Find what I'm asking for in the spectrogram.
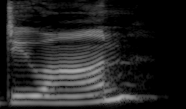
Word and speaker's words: Dubhan: The Irish Saint was the originally was Irish Saint, which is spelled D U B H A N, and it's pronounced Duan Duan.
